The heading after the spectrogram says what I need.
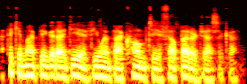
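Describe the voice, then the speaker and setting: A man's voice: low voice, rapid-fire, darkish tone, husky. A man playing an earnest, courteous 1940s police detective in a video game, with a polite, formal manner. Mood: kind, official.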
